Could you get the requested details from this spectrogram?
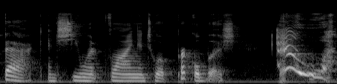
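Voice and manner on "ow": high, loud yelp of pain; scream. Acted. Nettie flying into the prickle bush, a high loud yelp. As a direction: yelp as the thorns hit. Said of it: "she screamed".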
